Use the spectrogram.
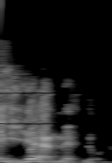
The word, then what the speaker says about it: yuan: I brought a bunch of cash, and I bought a bunch of, and they, we say yuan, by the way. They say yen. Y-U-E-N, they pronounce yen.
